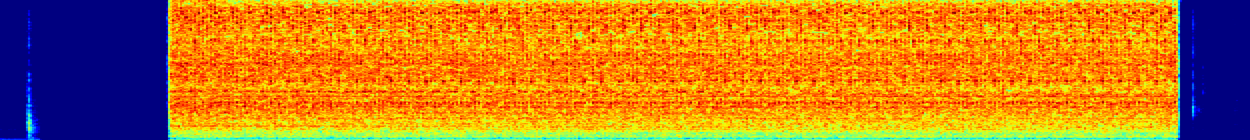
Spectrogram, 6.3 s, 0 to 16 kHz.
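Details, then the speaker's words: 2006 Acura TSX idling rough with a lumpy pulsing beat and loud hiss, check engine light on; misfire from a faulty ignition coil, fixed by replacing the coil. "The symptoms are rough idling and the check engine light was on."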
